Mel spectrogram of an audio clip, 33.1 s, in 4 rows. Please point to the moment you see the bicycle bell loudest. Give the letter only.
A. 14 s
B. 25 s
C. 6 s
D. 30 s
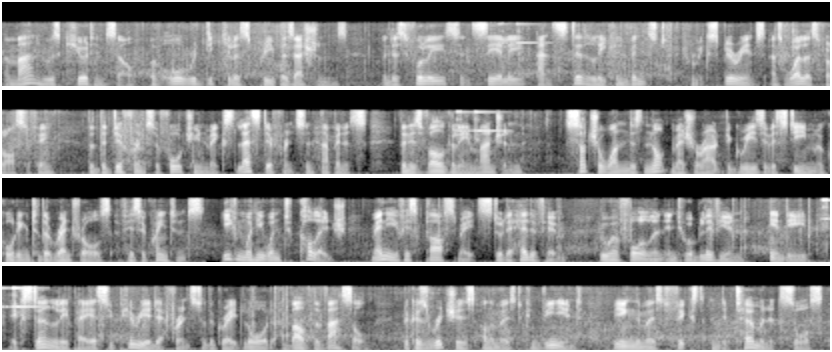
B.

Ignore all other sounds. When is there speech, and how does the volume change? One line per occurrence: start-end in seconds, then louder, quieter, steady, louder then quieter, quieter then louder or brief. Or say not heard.
0.0-33.0 steady.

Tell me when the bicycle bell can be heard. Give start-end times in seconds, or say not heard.
5.0-5.4, 12.8-13.3, 24.8-25.2.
